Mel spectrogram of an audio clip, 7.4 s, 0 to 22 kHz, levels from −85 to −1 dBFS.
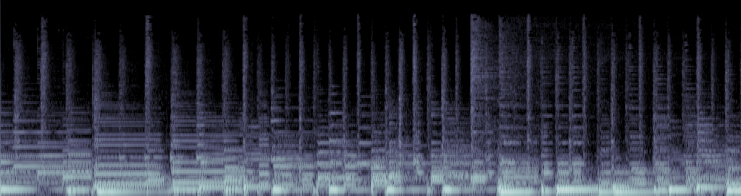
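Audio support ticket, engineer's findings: Time-stretched section, 2.34 s to end of clip: pace jumps to about 1.84x while pitch holds, sounding rushed. Likely a time-stretch algorithm dropping short segments to shorten the audio. Spectrogram shows unchanged harmonic spacing, compressed events and regular splice seams in the waveform.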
